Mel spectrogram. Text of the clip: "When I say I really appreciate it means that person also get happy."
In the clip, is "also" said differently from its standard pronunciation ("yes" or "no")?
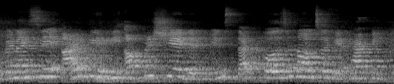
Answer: no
